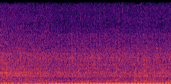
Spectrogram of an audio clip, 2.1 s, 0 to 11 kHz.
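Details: 2012 Nissan Latio/Versa, N17 three-cylinder petrol, customer reports air-escaping noise at shutoff and delayed acceleration: low uneven throbbing idle with faint airy hiss, engine vibrating, MAF reading 3.34 g/s, high; rough idle, vacuum leak suspected, not confirmed.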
